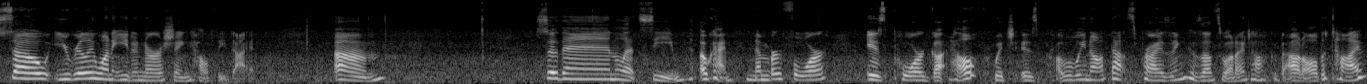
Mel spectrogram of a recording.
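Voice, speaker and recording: A woman speaks at a fairly slow pace in a normal speaking voice, fairly high-pitched for a woman, with lively intonation. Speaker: gut health nutrition coach. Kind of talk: tutorial. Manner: casual, filler-heavy.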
